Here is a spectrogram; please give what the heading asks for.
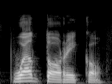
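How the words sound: The R in Puerto sounds like an L.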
